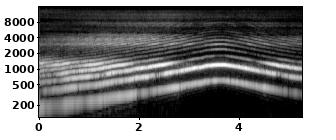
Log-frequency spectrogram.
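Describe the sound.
A single voice sings a smooth vocal siren exercise on the syllable "ja", gliding steadily upward from low to high pitch, peaking, then sliding back down, sustained and clear.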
